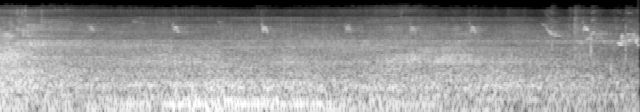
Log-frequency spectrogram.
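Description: Street ambience: a steady traffic hum, with a small bird chirping about once a second.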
